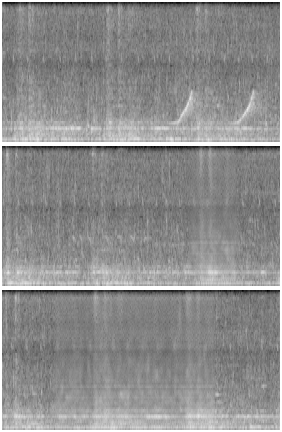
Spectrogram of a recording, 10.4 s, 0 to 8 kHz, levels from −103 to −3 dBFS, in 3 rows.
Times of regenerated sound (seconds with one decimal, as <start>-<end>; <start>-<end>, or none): 5.8-6.4; 7.6-9.6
